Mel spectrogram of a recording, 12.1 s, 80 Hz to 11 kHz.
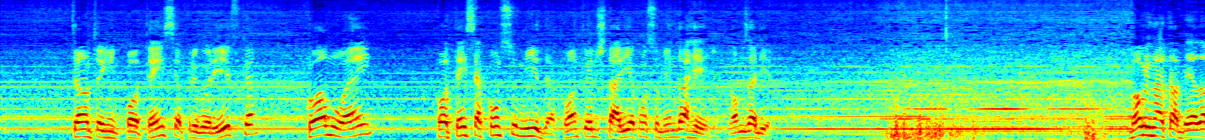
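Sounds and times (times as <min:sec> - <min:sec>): machine humming: 0:00.0 - 0:12.0
microphone handling rumble: 0:08.7 - 0:11.3.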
